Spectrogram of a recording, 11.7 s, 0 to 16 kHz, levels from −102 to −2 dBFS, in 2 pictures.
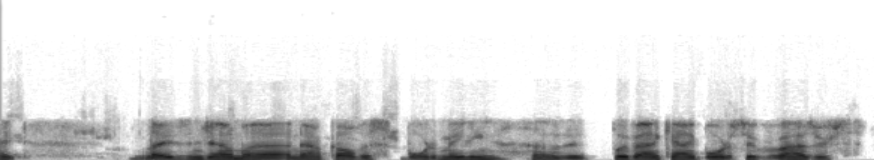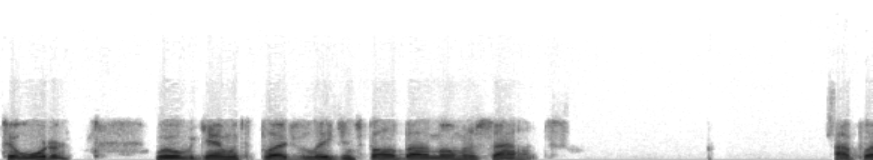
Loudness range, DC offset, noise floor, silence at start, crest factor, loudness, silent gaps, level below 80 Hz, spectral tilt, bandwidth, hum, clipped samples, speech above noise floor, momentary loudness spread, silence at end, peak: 3 LU; under 0.1%; -83 dBFS; 0 s; 16 dB; -20 LUFS; none; -58 dBFS; -10 dB/octave; 4.3 kHz; none; under 0.1%; 64 dB; 8 LU; 0 s; -4 dBFS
